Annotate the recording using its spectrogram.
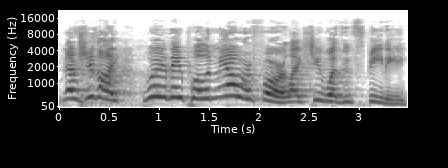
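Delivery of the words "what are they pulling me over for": high, fast fake innocence; mock innocent. Driver acting clueless to the cops, high and fast. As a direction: play dumb about the cops, quick and high.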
